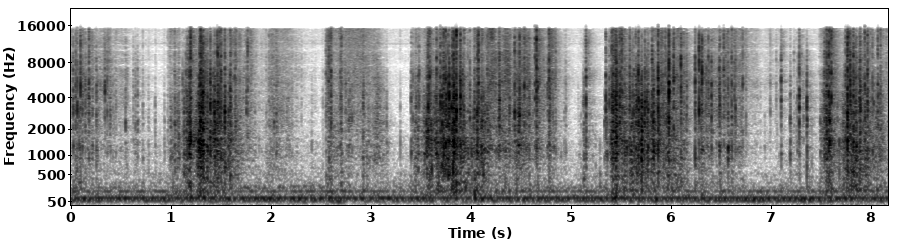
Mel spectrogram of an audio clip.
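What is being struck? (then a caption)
Thick paper notebook. Fingers with dark nails turn the pages of an open, thick paper notebook. The paper gives a bright, crinkling rustle that swells with each turn and fades to a soft shuffle between them. A faint steady low hum sits underneath.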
